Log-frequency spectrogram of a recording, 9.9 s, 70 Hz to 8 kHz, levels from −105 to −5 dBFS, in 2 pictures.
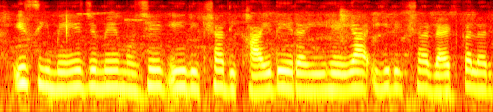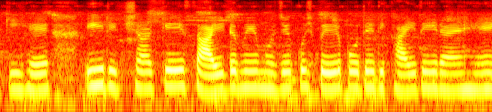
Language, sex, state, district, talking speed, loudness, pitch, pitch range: Hindi, female, Bihar, Bhagalpur, 160 wpm, -19 LUFS, 190 Hz, 180-200 Hz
